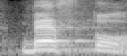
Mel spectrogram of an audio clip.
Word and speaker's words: ব্যস্ত: ব্যস্ত, জফলার পর আকার নাই, আপনাকে এখানে করতে হচ্ছে, ঠিক আছে?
